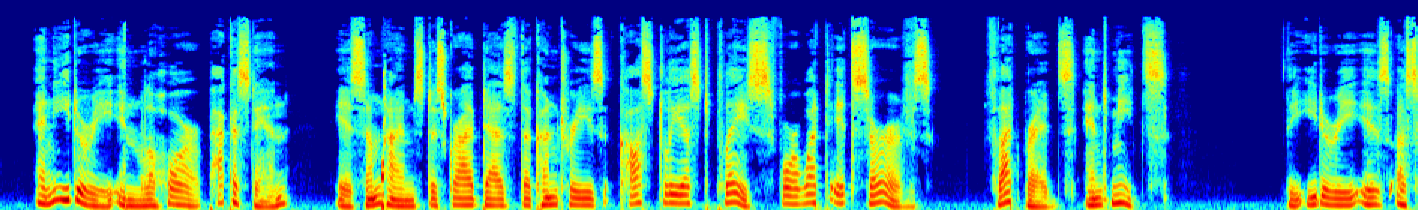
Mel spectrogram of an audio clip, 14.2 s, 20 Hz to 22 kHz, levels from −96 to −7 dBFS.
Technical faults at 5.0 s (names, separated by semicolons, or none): none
